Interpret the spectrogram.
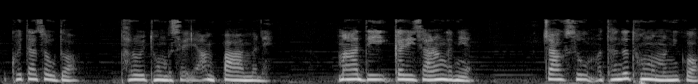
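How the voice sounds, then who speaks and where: A woman's voice: medium pitch, fairly even intonation, very fast, dark tone, soft background music, close to an everyday voice. A woman acting in a radio drama as an anguished wife longing for her missing husband, emotional and distressed. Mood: casual, domestic. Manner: emotional, tearful delivery in distress.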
